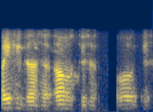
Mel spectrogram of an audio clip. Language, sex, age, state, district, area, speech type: Tamil, male, 18-30, Tamil Nadu, Ariyalur, rural, conversation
